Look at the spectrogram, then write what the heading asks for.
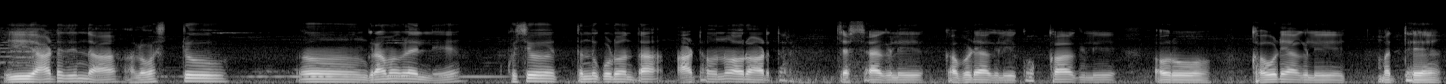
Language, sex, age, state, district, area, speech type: Kannada, male, 18-30, Karnataka, Bellary, rural, spontaneous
